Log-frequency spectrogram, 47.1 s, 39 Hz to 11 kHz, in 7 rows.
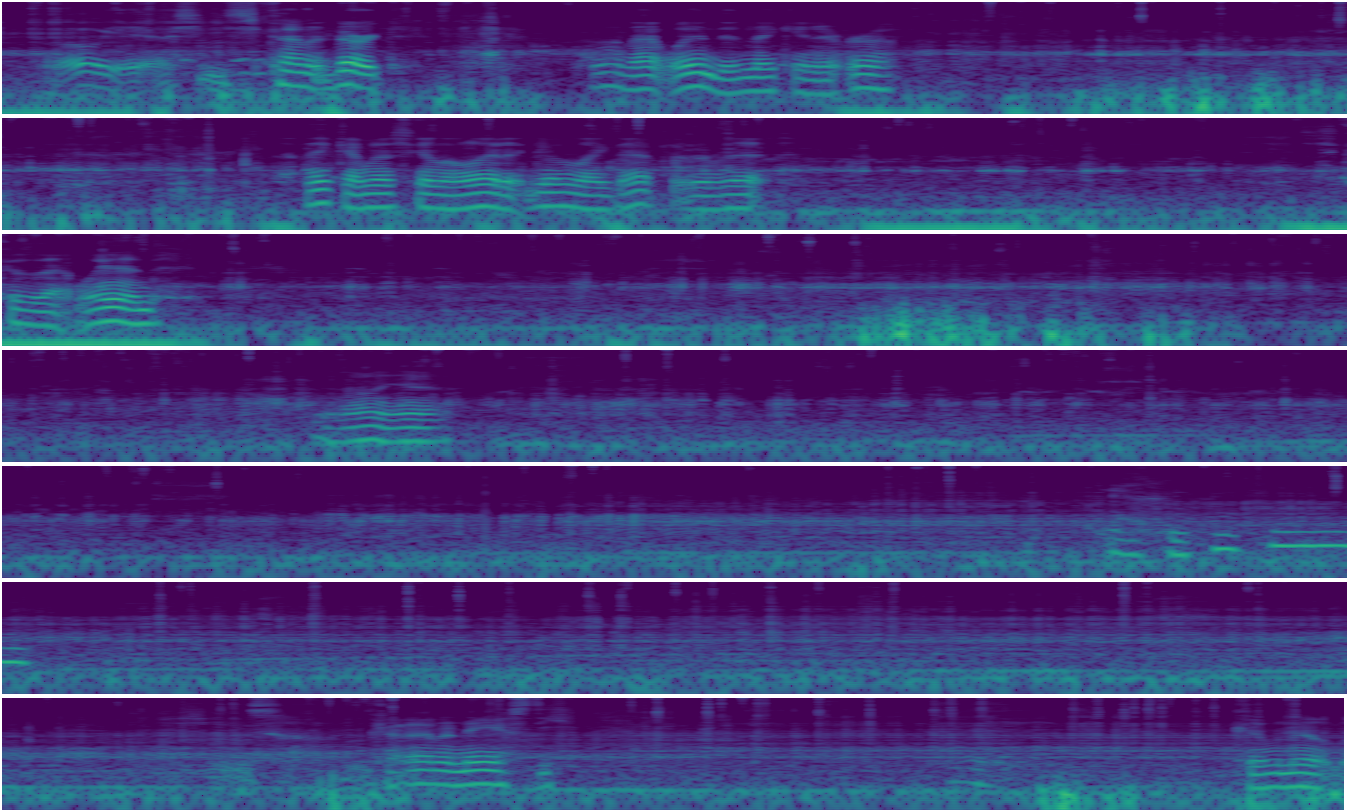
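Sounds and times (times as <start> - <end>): oil trickling into drain pan: 0.0 - 47.0
wind buffeting microphone: 5.2 - 8.2, 17.6 - 19.7
small ticks: 22.3 - 32.1.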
